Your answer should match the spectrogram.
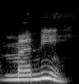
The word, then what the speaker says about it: maní: tengo la palabra maní Cuántas sílabas tiene dos dos tiene dos sílabas ahora dónde tiene la mayor fuerza de voz ni en la en la segunda sílaba en la sílaba ni Claro en la última sílaba y al ser en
